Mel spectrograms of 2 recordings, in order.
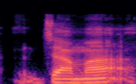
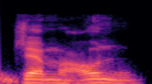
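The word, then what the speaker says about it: جمع: আরবিতে উচ্চারণ করতে পারি পরিপূর্ণ উচ্চারণ করা যায় অসুবিধা নেই ওয়াহিদুন তাসনিয়াতুন জামাউন কিন্তু এটা যেহেতু শেষে ওয়াকফ করা হয় ওয়াকফ করলে শেষে হারাকাত পড়ে যায় অর্থাৎ শেষে সাকিন হয় ওয়াহেদ তাসনিয়া জামা ওয়াহেদ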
